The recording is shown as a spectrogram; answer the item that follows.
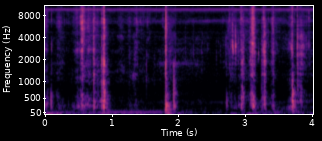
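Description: A heavy knife cutting the head off a flounder. It gives a series of short crunches and taps as the blade works through the fish and knocks on the cutting board: one sharp tap near the middle and a quick cluster near the end.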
